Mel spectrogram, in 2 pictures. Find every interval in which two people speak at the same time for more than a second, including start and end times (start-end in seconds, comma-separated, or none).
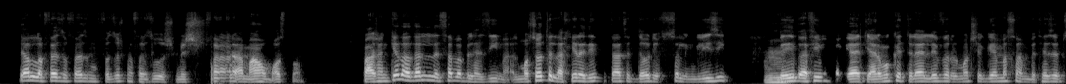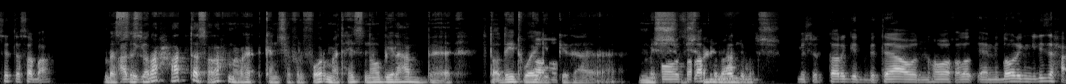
17.3-18.5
